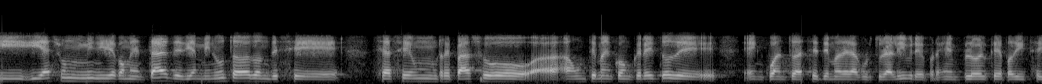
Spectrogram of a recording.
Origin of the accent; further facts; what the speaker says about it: Andalusia, Spain; accent: Andalusian; Luego en el acento se puede deducir de la presentadora que somos un poco andaluces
